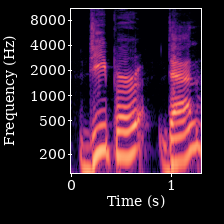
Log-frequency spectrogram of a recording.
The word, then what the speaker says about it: Deeper Than: Merci de votre présence pour un groupe qui n'est pas un duo d'ailleurs, qui s'appelle Deeper Than, c'est comme ça qu'on prononce ? – Yes. – Bon. – Yes, c'est ça, on est bien.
